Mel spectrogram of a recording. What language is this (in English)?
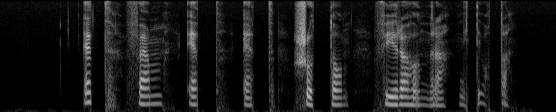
Swedish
